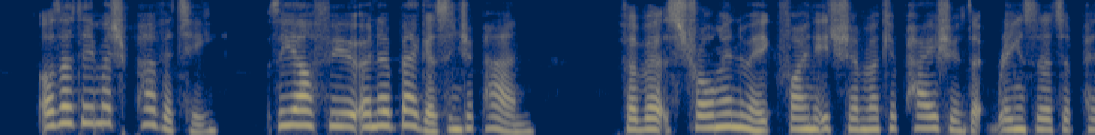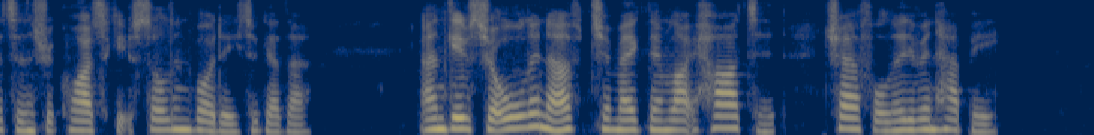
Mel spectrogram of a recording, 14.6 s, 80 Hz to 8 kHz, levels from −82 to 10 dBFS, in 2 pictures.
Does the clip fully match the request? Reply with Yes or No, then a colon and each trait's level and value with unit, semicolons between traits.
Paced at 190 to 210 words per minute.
Yes: average, 195 wpm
